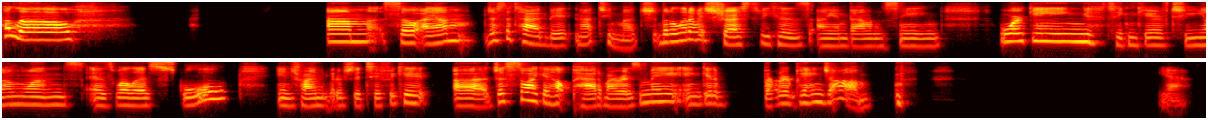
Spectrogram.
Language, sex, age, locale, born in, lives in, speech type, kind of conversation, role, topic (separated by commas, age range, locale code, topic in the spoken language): English, female, 25-29, en-US, United States, United States, conversation, advice, user, How can I balance work and family without feeling overwhelmed?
